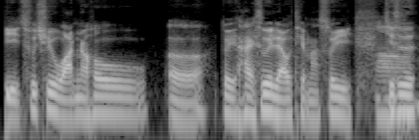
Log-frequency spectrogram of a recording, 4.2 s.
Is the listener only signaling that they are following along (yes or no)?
yes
